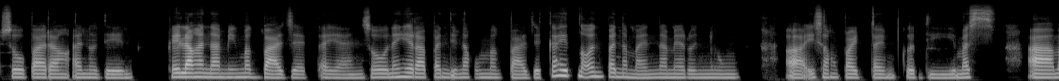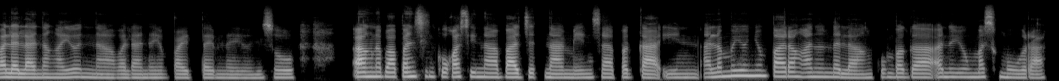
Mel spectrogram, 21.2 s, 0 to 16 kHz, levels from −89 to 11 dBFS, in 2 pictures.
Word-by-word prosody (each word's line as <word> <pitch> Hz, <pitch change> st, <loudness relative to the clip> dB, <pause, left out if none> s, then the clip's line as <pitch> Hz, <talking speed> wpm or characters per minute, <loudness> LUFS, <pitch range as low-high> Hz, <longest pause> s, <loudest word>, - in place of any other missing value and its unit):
So 175 Hz, 0 st, 0 dB
parang 165 Hz, -1 st, 0 dB
ano 170 Hz, 0 st, -2 dB
din, 160 Hz, +1 st, -2 dB, 0.3 s
kailangan 185 Hz, 0 st, +6 dB
naming 175 Hz, 0 st, 0 dB
mag-budget, 165 Hz, -3 st, -1 dB
ayan. 155 Hz, -1 st, -4 dB
So 170 Hz, +2 st, -2 dB
nahirapan 175 Hz, -1 st, 0 dB
din 170 Hz, 0 st, -3 dB
akong 170 Hz, -1 st, -6 dB
mag-budget. 160 Hz, -1 st, -4 dB
Kahit 245 Hz, +1 st, +3 dB
noon 205 Hz, -2 st, 0 dB
pa 195 Hz, -, +1 dB
naman 165 Hz, -3 st, -3 dB
na 170 Hz, 0 st, -3 dB
mayro'n 165 Hz, -1 st, -3 dB
'yong, 165 Hz, 0 st, -3 dB, 0.5 s
ah, -, -, +1 dB
isang 170 Hz, +1 st, -4 dB
part 165 Hz, 0 st, -2 dB
time 160 Hz, 0 st, -3 dB
ko, 165 Hz, -, -3 dB
'di 155 Hz, 0 st, -4 dB
mas, 170 Hz, +1 st, -3 dB, 0.2 s
ah, 165 Hz, 0 st, +5 dB
malala 175 Hz, -2 st, +5 dB
na 170 Hz, 0 st, -1 dB
ngayon 175 Hz, +2 st, -1 dB
na 160 Hz, -1 st, -3 dB
wala 160 Hz, 0 st, -2 dB
na 160 Hz, 0 st, -3 dB
'yong 160 Hz, 0 st, -8 dB
part 160 Hz, -1 st, -2 dB
time 160 Hz, 0 st, -4 dB
na 155 Hz, -1 st, -4 dB
'yon. 150 Hz, 0 st, -6 dB
So 165 Hz, 0 st, -2 dB, 0.6 s
ang 205 Hz, +1 st, +7 dB
napapansin 205 Hz, +1 st, +2 dB
ko 195 Hz, -, -1 dB
kasi 195 Hz, +1 st, +1 dB
na 185 Hz, -2 st, +1 dB
budget 180 Hz, 0 st, +2 dB
namin 165 Hz, -1 st, -1 dB
sa 175 Hz, 0 st, -2 dB
pagkain, 165 Hz, -1 st, -2 dB
alam 190 Hz, +4 st, +1 dB
mo 230 Hz, -, +4 dB
'yon, 245 Hz, 0 st, +6 dB
'yong 245 Hz, 0 st, +2 dB
parang 210 Hz, -2 st, +2 dB
ano 195 Hz, 0 st, 0 dB
na 190 Hz, -1 st, -1 dB
lang 160 Hz, -1 st, -3 dB
kumbaga 180 Hz, -1 st, -1 dB
ano 185 Hz, 0 st, -1 dB
'yong 185 Hz, 0 st, -2 dB
mas 185 Hz, +1 st, 0 dB
mura. 165 Hz, -3 st, -2 dB
170 Hz, 175 wpm, -25 LUFS, 160-185 Hz, 0.6 s, ang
